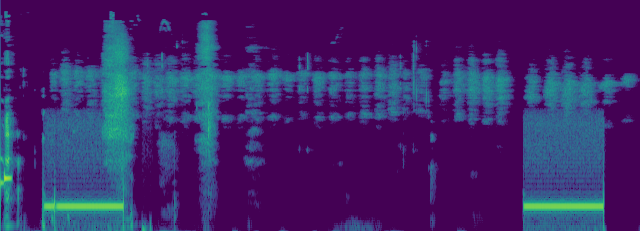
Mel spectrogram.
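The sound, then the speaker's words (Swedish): A telephone ringback tone sounds while a call is dialled: two long, steady, mid-pitched tones about a second each, separated by a long gap with only faint scattered sounds. “jag ringer honom. Ja, men gör det, gör det. Eller henne. Se man svarar.”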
